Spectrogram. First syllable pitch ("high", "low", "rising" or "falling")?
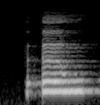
high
